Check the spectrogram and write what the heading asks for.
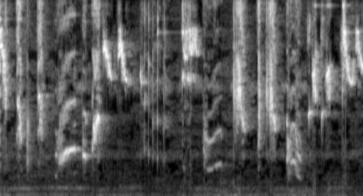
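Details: Orange-headed thrush at night delivering a long rolling ngerol song for training cage birds: clipped high notes, rising and falling slurred whistles and a brief rapid rattle, over a low background hum.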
